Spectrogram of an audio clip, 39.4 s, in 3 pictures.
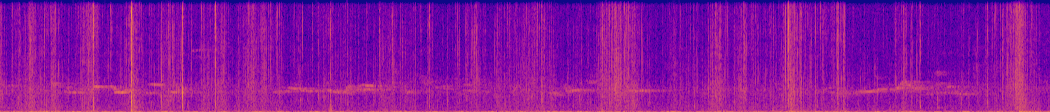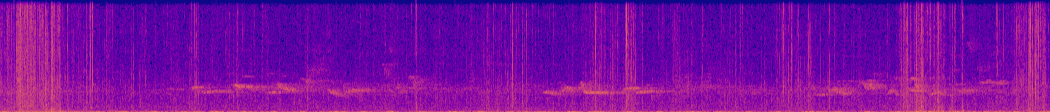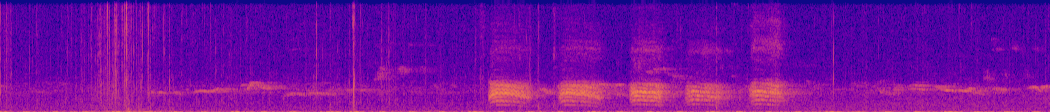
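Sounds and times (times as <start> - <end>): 
bird song with rippling warbled notes: 0.0 - 13.6, 15.2 - 39.3
sharp clicks and crackling noise: 0.0 - 15.6, 18.2 - 23.7, 24.4 - 28.5, 30.2 - 31.2
harsh caws: 32.4 - 36.3.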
